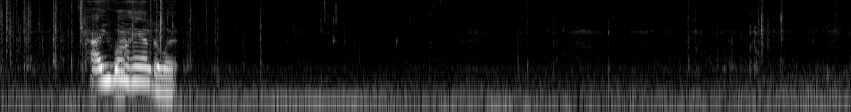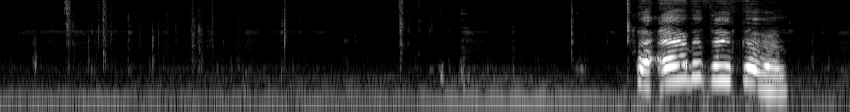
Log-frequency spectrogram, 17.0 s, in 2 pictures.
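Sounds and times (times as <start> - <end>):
low hum inside car: 0.0 - 17.0
quiet chewing: 1.9 - 14.9.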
